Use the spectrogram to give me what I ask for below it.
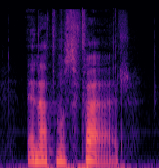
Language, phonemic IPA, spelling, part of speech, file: Swedish, /at.mʊˈsfɛːr/, atmosfär, noun, Sv-atmosfär.ogg
- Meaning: 1. atmosphere 2. atmosphere (unit of pressure corresponding to 101,325 Pa) 3. atmosphere (mood)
